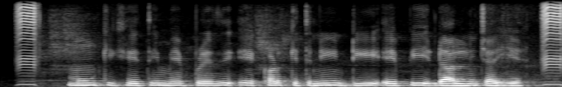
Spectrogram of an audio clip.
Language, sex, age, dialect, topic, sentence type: Hindi, female, 31-35, Marwari Dhudhari, agriculture, question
